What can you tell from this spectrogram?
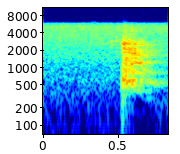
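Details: Juno, a pet puppy, barks once in a kitchen during a temper tantrum after being denied her daily biscuit for jumping; a single sharp, short bark rises abruptly and fades, with a quiet room behind.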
